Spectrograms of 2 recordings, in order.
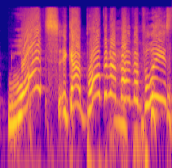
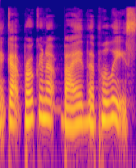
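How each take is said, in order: First: It is said in a shocked, alarmed tone. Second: It is said in a calm, flat monotone. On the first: The listener is reacting with alarm. The speaker calls it wrong. "I wasn't like" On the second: The listener is simply reflecting back what was heard. The speaker calls it right. "mind you, my monotone"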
